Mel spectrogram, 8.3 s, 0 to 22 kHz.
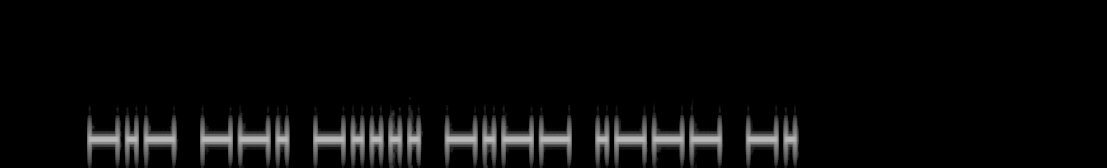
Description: Morse code, heard as a keyed tone, about 17 wpm, 700 Hz. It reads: KG6YJN
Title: USA Call Signs - 6 Characters - Repeated 2x - 17wpm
